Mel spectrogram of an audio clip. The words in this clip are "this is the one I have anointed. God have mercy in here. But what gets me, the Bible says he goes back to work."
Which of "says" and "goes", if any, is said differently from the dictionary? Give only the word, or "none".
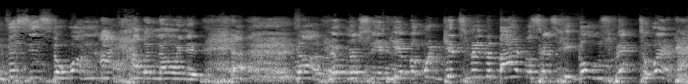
none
